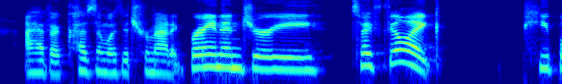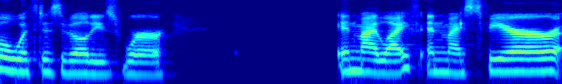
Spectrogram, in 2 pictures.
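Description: On a very clean recording with a silent background, a woman with an American accent speaks at a moderate pace and medium pitch, with ordinary pitch variation, in an ordinary speaking voice. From North Carolina, Charlotte area. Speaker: transition consultant, former special educator. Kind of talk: casual interview chat.

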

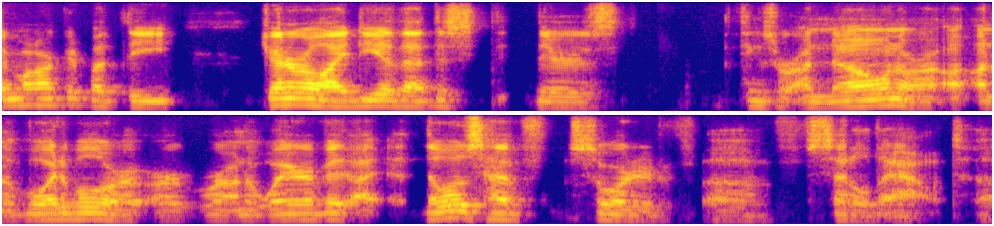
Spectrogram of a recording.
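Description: A man's medium-pitched voice, a plain, everyday voice, at a moderate pace with fairly even intonation. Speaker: construction attorney. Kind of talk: panel discussion. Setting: video call.

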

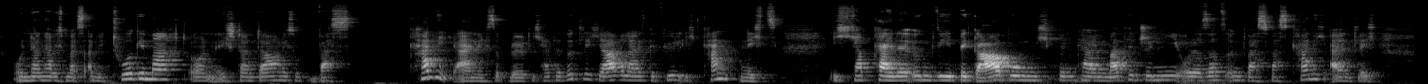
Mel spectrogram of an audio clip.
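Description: A woman speaks at medium pitch with ordinary pitch variation. Her loudness swings widely, and her pace is moderate. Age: 20s. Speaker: podcast host. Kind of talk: casual monologue.

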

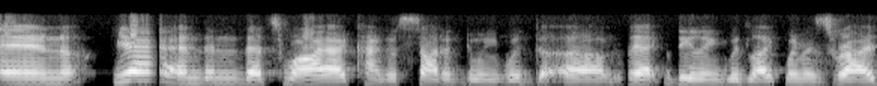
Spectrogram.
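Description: With a Serbian accent, the speaker moves at a fairly slow pace with hardly any pauses and ordinary pitch variation. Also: woman, medium pitch for a woman. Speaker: PhD researcher and tutor. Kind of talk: interview conversation. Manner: direct, straightforward.

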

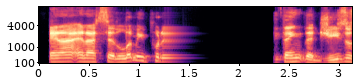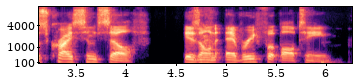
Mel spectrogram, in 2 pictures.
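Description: With music playing in the background, a man speaks at a medium pitch with lively intonation. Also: moderate pace. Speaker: podcast host. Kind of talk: casual sports podcast chat.

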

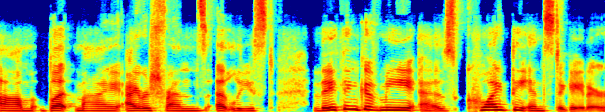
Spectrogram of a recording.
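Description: A woman with a fairly high voice and ordinary pitch variation is heard over a quiet background. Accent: Chicago. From Chicago suburbs, US Midwest. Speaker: small business owner. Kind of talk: interview.

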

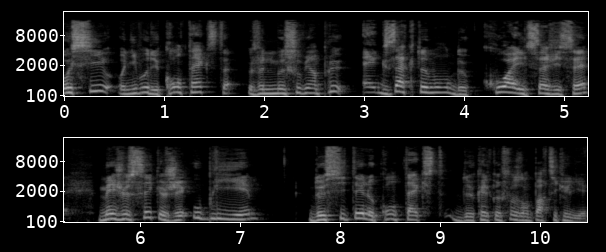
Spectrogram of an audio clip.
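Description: Lively intonation in a dark, mellow tone at a fairly slow pace, on a very clean recording with a silent background. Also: man, high pitch for a man. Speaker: podcaster and hypnotherapist. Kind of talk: solo podcast monologue. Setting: at home. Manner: stumbling at times.

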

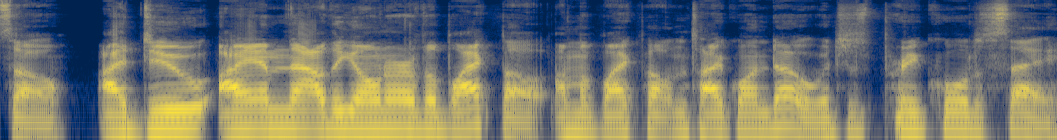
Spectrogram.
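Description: A plain, everyday voice from a man, fairly high in pitch, with ordinary pitch variation, a fairly quick pace, hardly any pauses, and a dry, close, very clean recording over a silent background. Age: 20s. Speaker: podcast host. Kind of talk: casual chat. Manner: casual, profane.

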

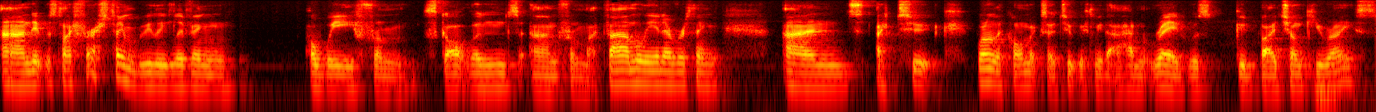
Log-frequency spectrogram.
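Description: A man speaks at a moderate pace and a medium pitch, with fairly even intonation. He has a plain, everyday voice. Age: 30s. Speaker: comics podcaster. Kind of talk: casual chat. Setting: online call.

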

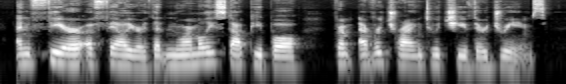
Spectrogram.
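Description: In a very clean recording with a silent background, a woman speaks in a plain, everyday voice, fairly low-pitched, at a moderate pace with fairly even intonation. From Philadelphia, US. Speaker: podcast host. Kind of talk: solo monologue.

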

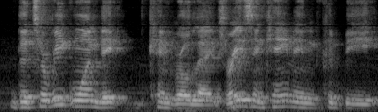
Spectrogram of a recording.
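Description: With audible room echo, a man talks at a medium pitch, with ordinary pitch variation and a fairly bright tone.

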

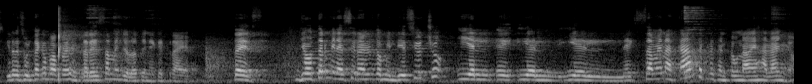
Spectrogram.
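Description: A woman speaks at a very fast pace with lively intonation and a fairly high pitch. Background noise is noticeable. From Colombia, Pradera, Valle del Cauca. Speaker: domestic worker. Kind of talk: interview. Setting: restaurant back room.

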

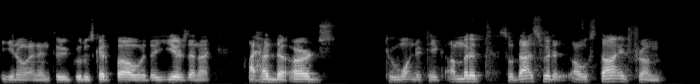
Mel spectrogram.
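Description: The pace is fairly quick as a man talks. He has a Scottish accent. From Scotland, Edinburgh. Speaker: Sikh speaker. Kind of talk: religious talk.

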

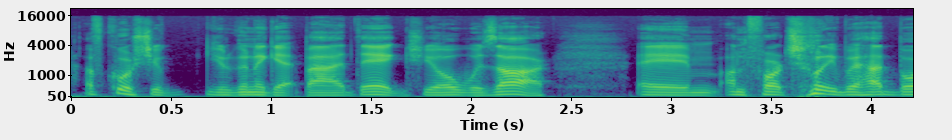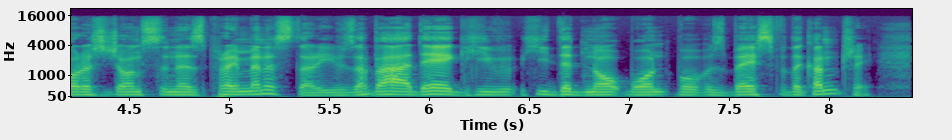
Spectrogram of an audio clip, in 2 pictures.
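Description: A man with a Scottish accent talks at a very fast pace with fairly even intonation. The recording is very clean, with a silent background. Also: medium pitch for a man. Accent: Scottish (Fife). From Scotland, Fife. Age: 30s. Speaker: politician. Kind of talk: interview.

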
